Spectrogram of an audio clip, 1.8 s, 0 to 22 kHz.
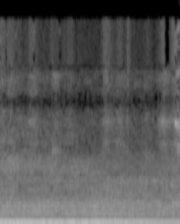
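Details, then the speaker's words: Traxxas TRX4 Defender with Hobbywing AXE 550 3300kv brushless motor and ESC, indoor run in high gear: quiet steady mid-pitched hum from the cooling fan, no clicks or grinding; running normally. "The slight humming sound that you can hear is from the fan, and that's a noise that I'm willing to put up with, mainly because it sounds like a car fan."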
